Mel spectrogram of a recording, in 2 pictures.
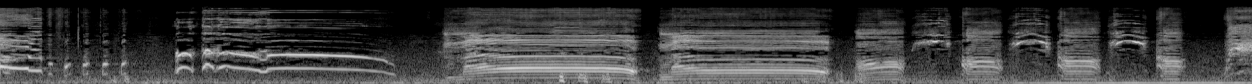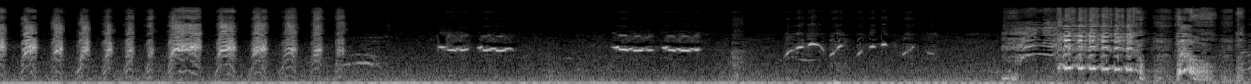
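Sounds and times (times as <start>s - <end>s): man imitating animal calls: 2.6s - 16.1s.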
